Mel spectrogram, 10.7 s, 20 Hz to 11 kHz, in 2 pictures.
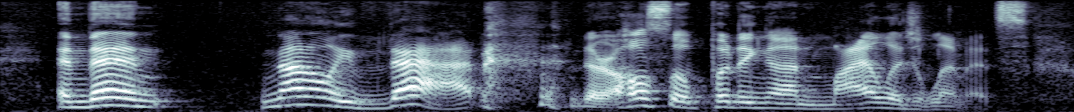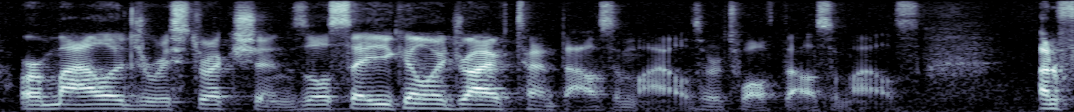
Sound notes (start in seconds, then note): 2.4 laughter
